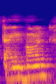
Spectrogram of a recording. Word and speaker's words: Steinhorn: I think it's Steinhorn. – Yep. – It's one of the I hope I pronounced it right. – Yeah, perfect.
